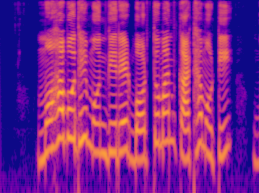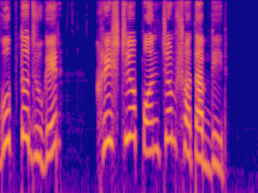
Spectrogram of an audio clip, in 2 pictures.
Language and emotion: Bengali, neutral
